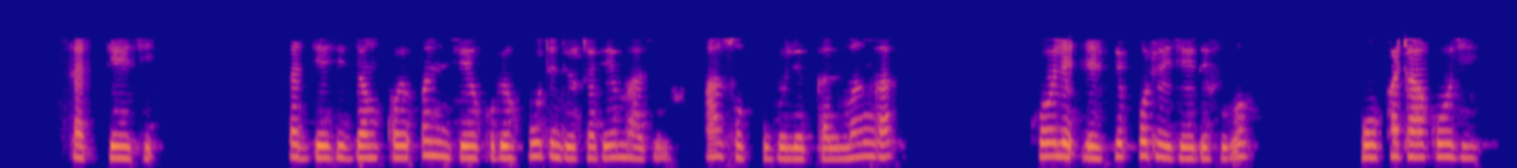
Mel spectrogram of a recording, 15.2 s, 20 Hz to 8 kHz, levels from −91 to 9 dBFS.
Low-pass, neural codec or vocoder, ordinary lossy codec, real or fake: 7.2 kHz; autoencoder, 48 kHz, 128 numbers a frame, DAC-VAE, trained on Japanese speech; AAC, 16 kbps; fake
